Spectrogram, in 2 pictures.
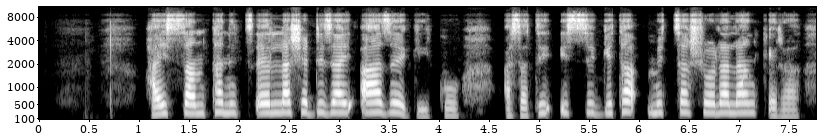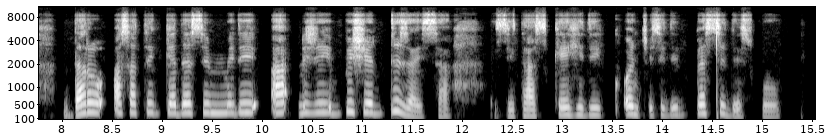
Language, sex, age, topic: Gamo, female, 18-24, government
